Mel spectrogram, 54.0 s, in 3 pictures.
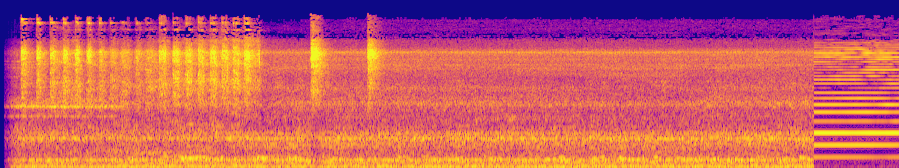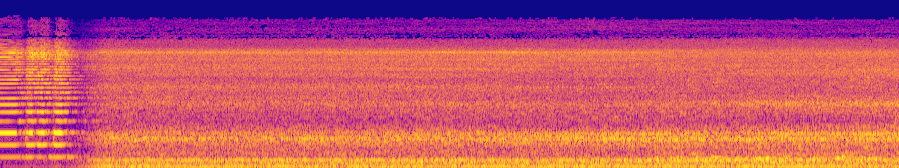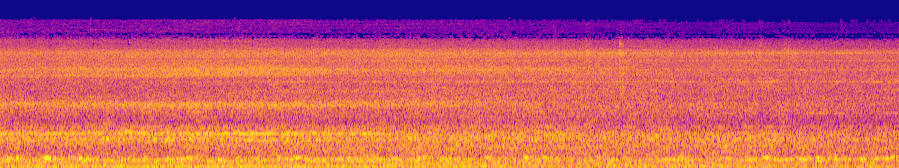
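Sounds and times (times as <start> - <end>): electric locomotive rumbling: 0.1 - 53.9
train horn: 16.3 - 19.7.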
